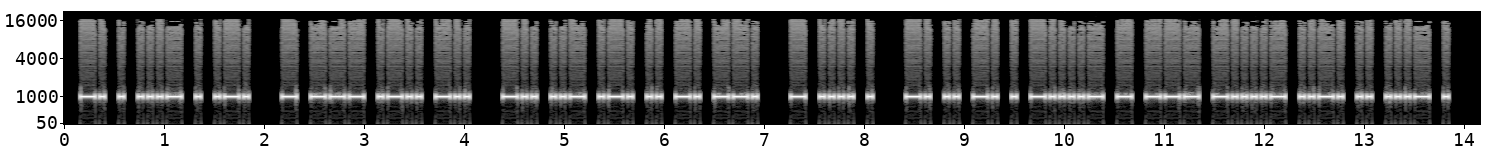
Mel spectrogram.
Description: Morse code, heard as a keyed tone, about 25 wpm, 1000 Hz. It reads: NEVER TOLD DURING THE NINE-TO-FIVE
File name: qotdfiles / 25wpm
